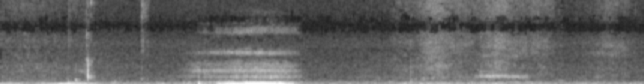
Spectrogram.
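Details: Sleeping dachshund, worn out and dozing with eyes open in a home shared with other dogs, gives one clear low, rasping snore midway, followed by a softer breathy exhale in a quiet indoor room.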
